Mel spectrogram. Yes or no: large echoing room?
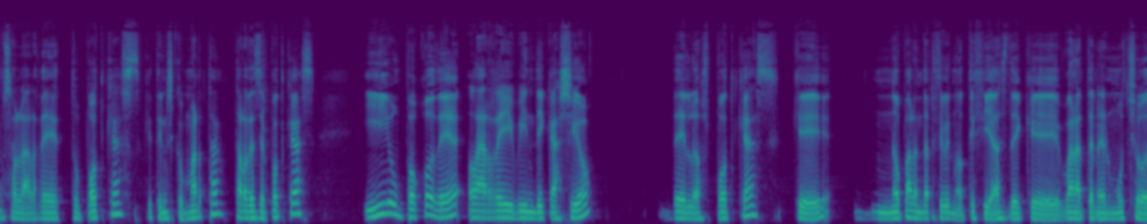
no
